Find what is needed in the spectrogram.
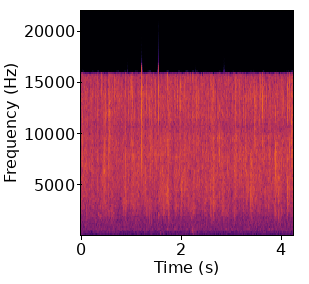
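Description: Steady rain falling, an even hiss of dense drops with no letup.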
